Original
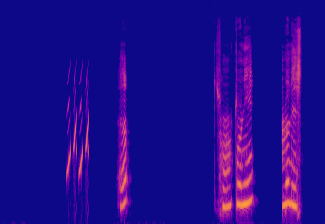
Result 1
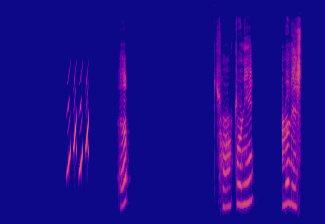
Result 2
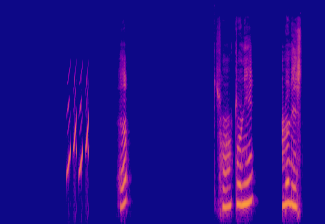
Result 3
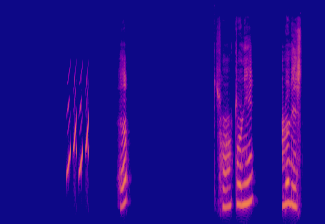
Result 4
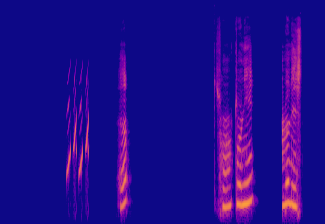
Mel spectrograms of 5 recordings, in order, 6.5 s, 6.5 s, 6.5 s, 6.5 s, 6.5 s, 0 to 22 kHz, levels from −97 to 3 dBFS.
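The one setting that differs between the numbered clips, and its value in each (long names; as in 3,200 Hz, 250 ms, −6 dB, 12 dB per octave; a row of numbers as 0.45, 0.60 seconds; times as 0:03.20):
high-pass filter, corner frequency: 1,500, 43, 540, 110 Hertz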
